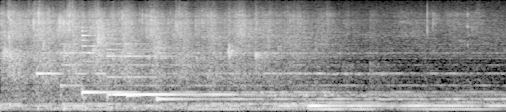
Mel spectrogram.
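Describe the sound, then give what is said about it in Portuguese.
An audience applauds the Lord in a dense, steady wash of clapping that holds for several seconds, with sustained keyboard notes lingering underneath. “Aplaudo o Senhor e pode se sentar, querido.”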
